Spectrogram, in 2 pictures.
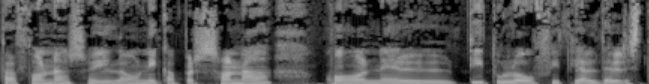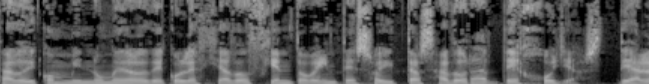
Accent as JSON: {"language": "Spanish", "town": "Madrid", "region": "Community of Madrid", "country": "Spain", "said": "Bueno, pues mi origen fue... yo soy de Madrid"}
